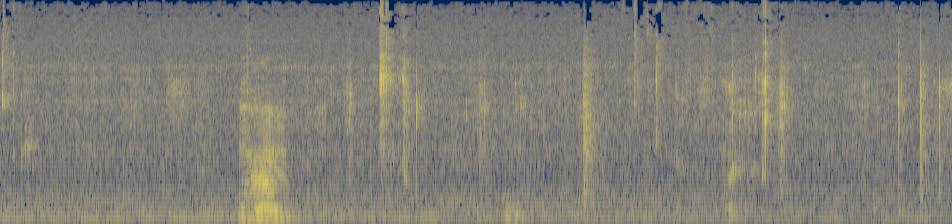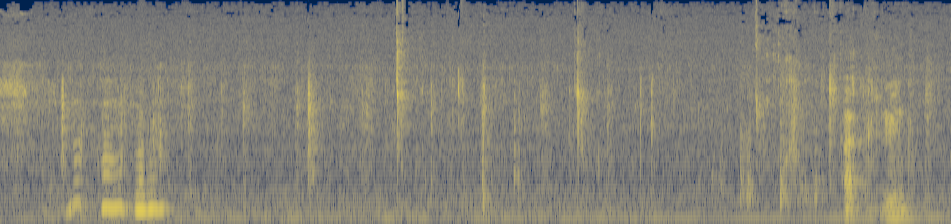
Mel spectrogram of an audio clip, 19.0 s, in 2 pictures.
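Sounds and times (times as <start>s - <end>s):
man humming mmm: 10.1s - 11.3s
soft wet chewing clicks: 11.4s - 16.2s.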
